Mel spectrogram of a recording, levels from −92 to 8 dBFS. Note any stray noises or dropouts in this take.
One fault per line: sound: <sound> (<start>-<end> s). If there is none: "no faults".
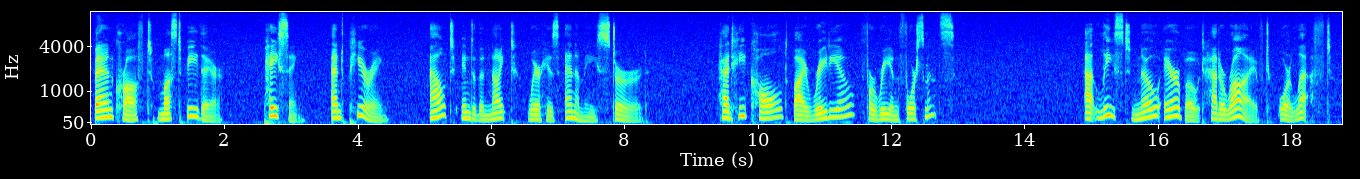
no faults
